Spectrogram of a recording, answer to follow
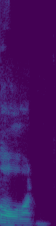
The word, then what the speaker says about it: กรณ: เป็น ภาษา ไทย นะ ถ้า บาลี ก็ คือ กรณะ นะ ครับ กรณะ ถ้า บาลี ต้อง เขียน แบบ นี้ นะ กรณะ นะ ครับ ถ้า เป็น ภาษา ไทย ก็ อ่าน ว่า กอน นะ ก็ กระธาตุ ยุ ปัจจัย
